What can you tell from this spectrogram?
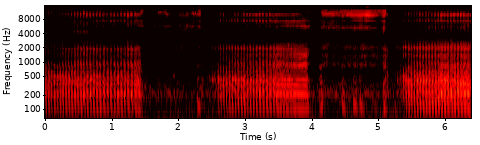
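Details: Pekingese dog growling angrily when its toy mouse is about to be taken during play indoors: long, rumbling, buzzy growls lasting one to two seconds, broken by short pauses.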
